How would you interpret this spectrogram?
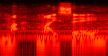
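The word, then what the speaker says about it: Maisie: brief Dame rosalin and damn how do you pronounce myay m a i s i e myay and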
